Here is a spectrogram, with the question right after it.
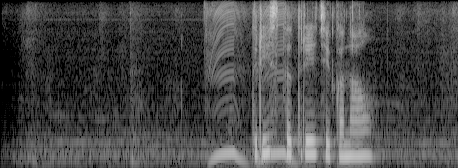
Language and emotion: Russian, neutral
